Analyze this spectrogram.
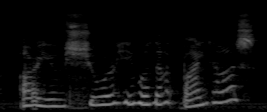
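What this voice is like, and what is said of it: Timid voice of the mouse queen. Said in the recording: “in a timid voice”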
